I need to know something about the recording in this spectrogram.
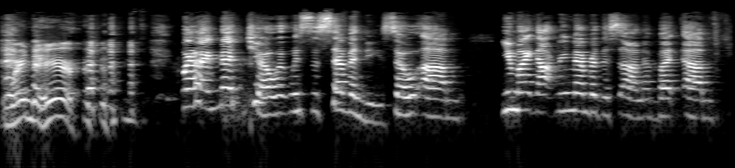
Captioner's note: laughter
